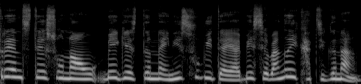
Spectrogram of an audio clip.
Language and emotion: Bodo, fearful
